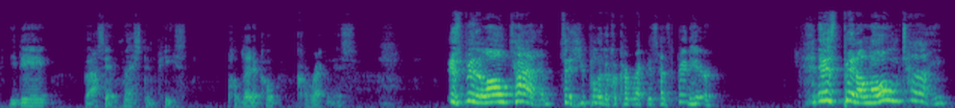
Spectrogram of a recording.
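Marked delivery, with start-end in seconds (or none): 1.6-4.7 low, very soft solemn send-off; mock eulogy. Repeats the mock-mourning status. 5.9-12.6 high, declaimed goodbye; mock farewell. Mock farewell to political correctness.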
